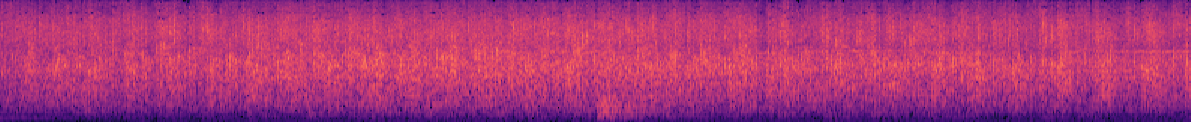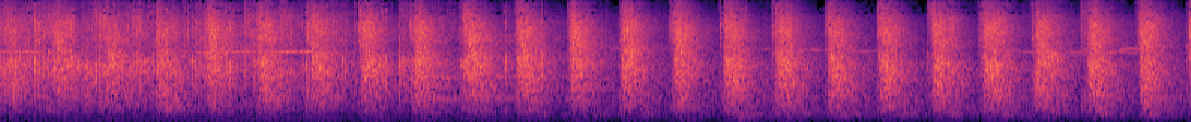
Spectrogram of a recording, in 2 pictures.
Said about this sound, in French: Voilà, je laisse les applaudissements, ça me fait mousser un peu. C'était enregistré en public au théâtre d'Agen.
